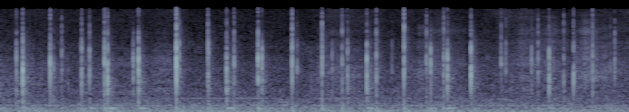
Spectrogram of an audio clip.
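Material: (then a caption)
Cardboard. Long red nails scratch across the cardboard cover of a cactus-print hardcover notebook. Rapid, dry, bright scratching clicks and ticks follow one another in an uneven, steady stream over a faint low hum, each sound stopping almost instantly.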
